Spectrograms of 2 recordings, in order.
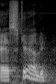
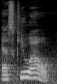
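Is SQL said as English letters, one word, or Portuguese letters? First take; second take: Portuguese letters; English letters. First: Each letter is spelled out with Portuguese letter names. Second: Each letter is spelled out with English letter names. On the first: "No português, você vai ter o hábito de falar o acrônimo S Q L" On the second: "No inglês técnico... a pronúncia foi feita de forma correta"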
